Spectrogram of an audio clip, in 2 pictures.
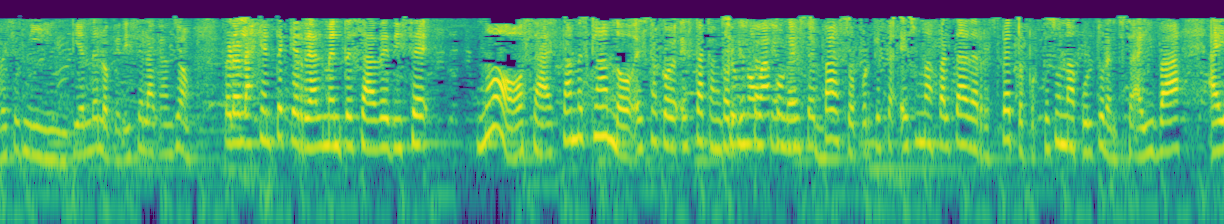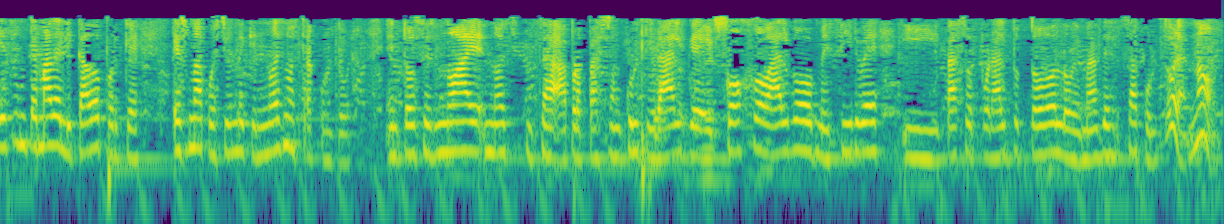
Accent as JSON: {"language": "Spanish", "country": "Ecuador", "said": "nosotros nos vamos a indignar como ecuatorianos"}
